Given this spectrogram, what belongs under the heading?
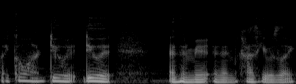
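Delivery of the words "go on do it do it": low-key, restrained, pitched-up little cheer. Retelling how a character cheered someone on: imitating quiet cheering. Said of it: "super quietly".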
